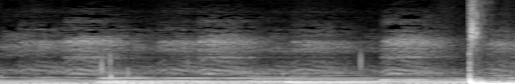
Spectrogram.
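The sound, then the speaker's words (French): A crow caws harshly over a steady tonal backdrop, with a sharp, loud caw bursting out near the end. No one speaks. “J'entends le corbeau qui chante trop bec”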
